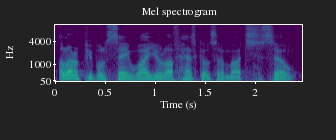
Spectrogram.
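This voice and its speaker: A man's voice: on the high side, fast, mellow. A man in his thirties with a Danish accent gives an informal technical talk, speaking in a chatty way with asides to his audience. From Denmark or Spain, of mixed Spanish-Danish family. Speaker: conference speaker, software developer. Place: lecture room, indoors.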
